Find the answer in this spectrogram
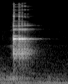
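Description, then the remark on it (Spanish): A single bright clink of beer glasses holding a light lager of 3% alcohol by volume, touching in a toast, sharp, ringing briefly before fading into quiet. “Ok, salud. Salud.”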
